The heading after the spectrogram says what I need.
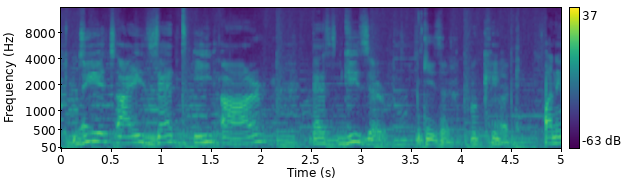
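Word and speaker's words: Ghizer: you pronounce Gizar? Gizer.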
